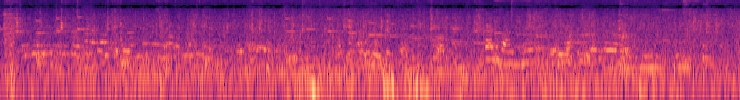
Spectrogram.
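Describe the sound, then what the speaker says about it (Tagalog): Heavy rain pours in a dense, steady hiss with splashing and sloshing water, loud and continuous throughout. "Maulan talaga."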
